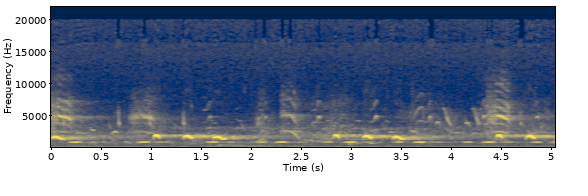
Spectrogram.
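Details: A bird chirps in repeated three-note phrases, each slightly descending, separated by brief pauses, while busier high-pitched chatter and a steady low hum fill the background.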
